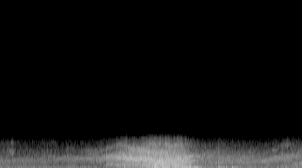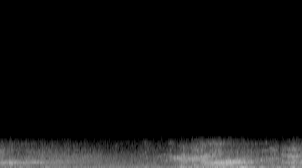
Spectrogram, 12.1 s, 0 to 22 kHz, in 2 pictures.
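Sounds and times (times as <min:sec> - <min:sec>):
vehicle passing on road: 0:00.2 - 0:12.0.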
